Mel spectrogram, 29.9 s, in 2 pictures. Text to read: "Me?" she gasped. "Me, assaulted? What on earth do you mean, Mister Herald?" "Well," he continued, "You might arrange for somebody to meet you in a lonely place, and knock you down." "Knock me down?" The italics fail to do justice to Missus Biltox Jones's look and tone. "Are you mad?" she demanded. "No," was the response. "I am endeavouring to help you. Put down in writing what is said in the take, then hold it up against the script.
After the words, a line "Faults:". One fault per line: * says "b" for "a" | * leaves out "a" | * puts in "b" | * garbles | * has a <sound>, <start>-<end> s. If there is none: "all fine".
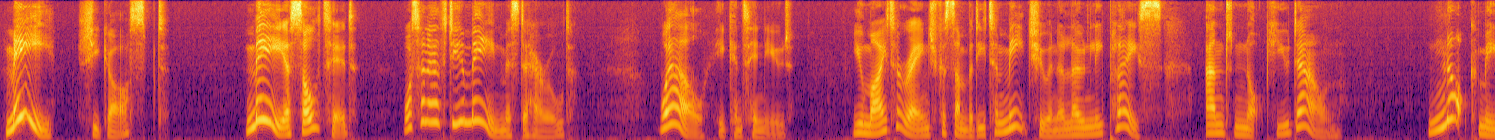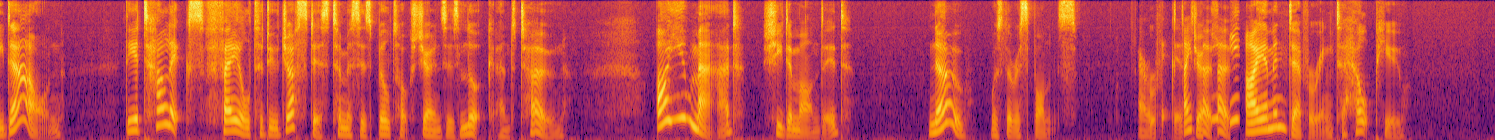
"Me?" she gasped. "Me, assaulted? What on earth do you mean, Mister Herald?" "Well," he continued, "You might arrange for somebody to meet you in a lonely place, and knock you down." "Knock me down?" The italics fail to do justice to Missus Biltox Jones's look and tone. "Are you mad?" she demanded. "No," was the response. [garbled] "I am endeavouring to help you.
Faults:
* garbles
